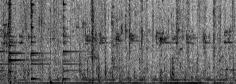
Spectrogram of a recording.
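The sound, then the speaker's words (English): Oxen hooves clop unevenly as the animals strain to pull a wagon up a mountain trail, a steady run of faint knocks over a constant low hum. “The oxen begin puffing and blowing as they strain against the weight of the wagon, and they make their way sure-footedly up.”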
